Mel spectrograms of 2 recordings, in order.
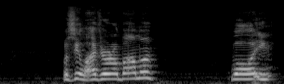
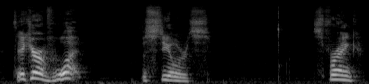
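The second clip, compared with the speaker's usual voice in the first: usual speaking voice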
